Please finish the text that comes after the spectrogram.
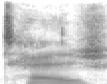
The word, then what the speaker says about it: tej: made a quart of how do you pronounce it is it tej the Ethiopian honey wine yep and then also started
